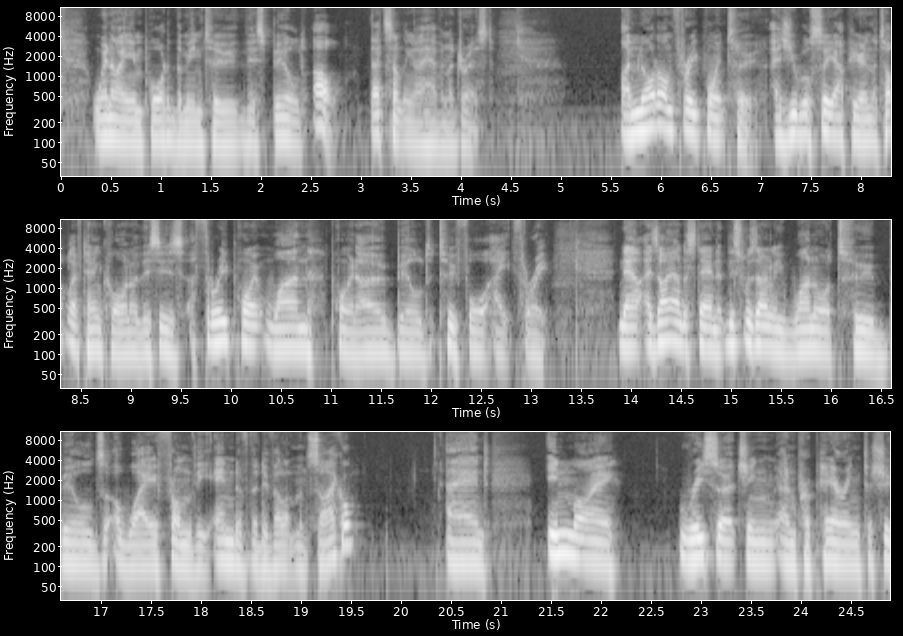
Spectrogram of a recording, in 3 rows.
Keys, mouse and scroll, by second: 1.4 click.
